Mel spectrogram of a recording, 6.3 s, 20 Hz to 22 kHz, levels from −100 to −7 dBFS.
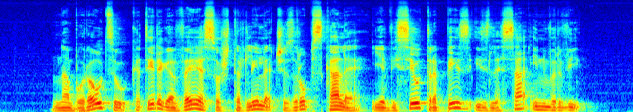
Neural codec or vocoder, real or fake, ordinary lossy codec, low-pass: none; real; none; none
